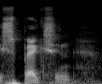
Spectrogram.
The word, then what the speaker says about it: Spectian: And when I say Spection on IG, his name is spelled SPECTIAN ARTS, Spection Arts.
